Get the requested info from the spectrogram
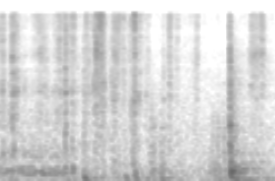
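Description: Faint handling noise of trading cards and packaging: a few light clicks and rustles, several close together around the middle and one more near the end.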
